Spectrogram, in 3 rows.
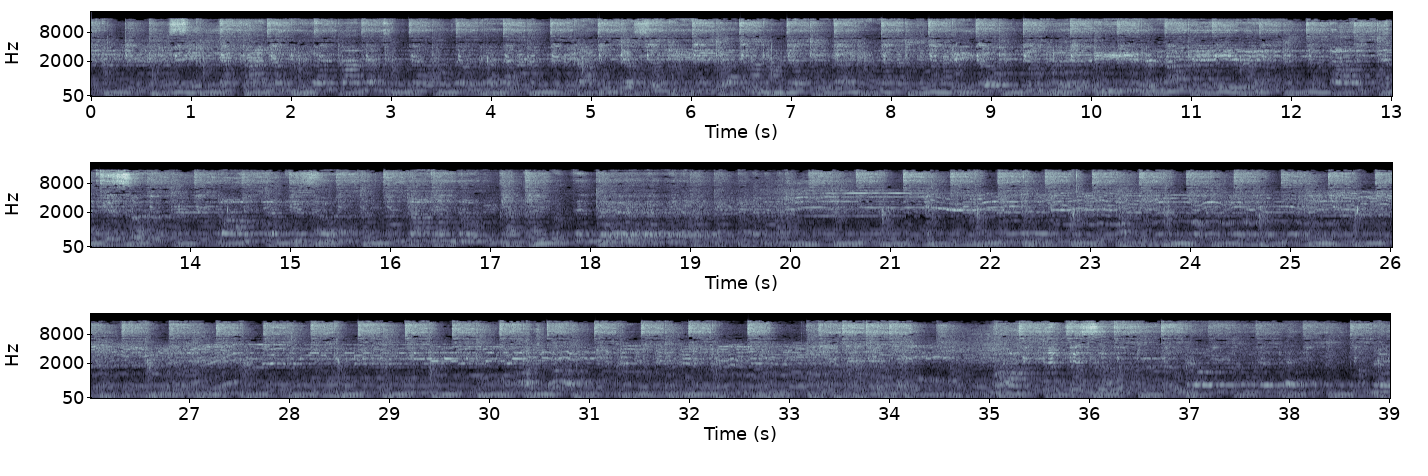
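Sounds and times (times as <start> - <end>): pop backing track: 0.0 - 39.0
woman singing into microphone: 0.8 - 19.9, 34.3 - 39.0.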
